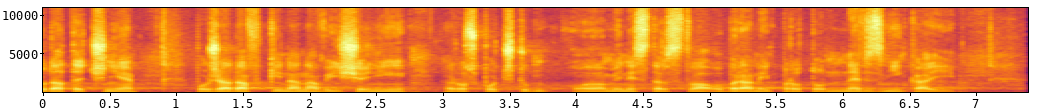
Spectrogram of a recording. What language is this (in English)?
Czech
